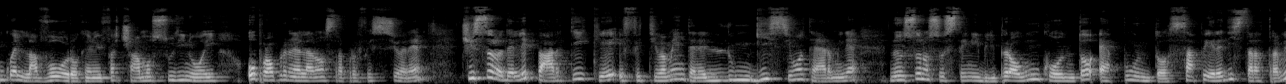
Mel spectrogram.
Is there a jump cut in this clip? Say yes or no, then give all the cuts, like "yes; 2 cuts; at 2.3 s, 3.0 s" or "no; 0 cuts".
no; 0 cuts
